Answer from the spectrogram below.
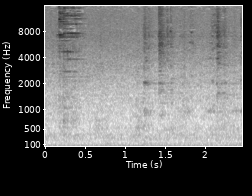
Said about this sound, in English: we're going to whisk that flour to fully incorporate it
